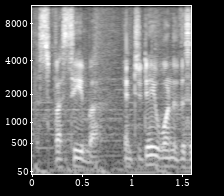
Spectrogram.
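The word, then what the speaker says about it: спасибо: If I pronounce this correctly, it's spasiba.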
